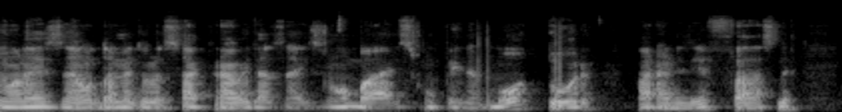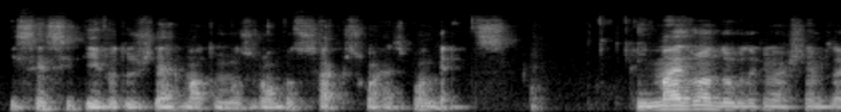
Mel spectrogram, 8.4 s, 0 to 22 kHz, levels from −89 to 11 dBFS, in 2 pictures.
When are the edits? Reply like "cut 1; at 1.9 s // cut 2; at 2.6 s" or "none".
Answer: none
